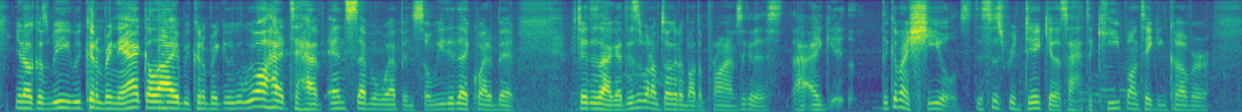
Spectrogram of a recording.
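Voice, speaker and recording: Very fast speech with an American accent and ordinary pitch variation, over noticeable background noise. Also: man, fairly high pitch for a man. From New York City, the Bronx. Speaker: gaming YouTuber. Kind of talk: gameplay commentary. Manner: casual, hesitant with fillers.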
